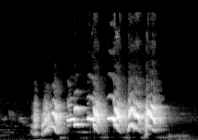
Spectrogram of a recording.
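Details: Pet talking parrot in Assam making loud, harsh, buzzy squawking phrases in two bursts over about two seconds, rough and broadband, in a quiet indoor setting.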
